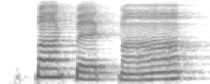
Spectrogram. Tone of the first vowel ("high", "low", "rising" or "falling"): high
